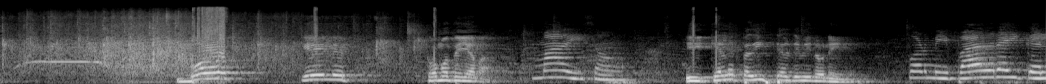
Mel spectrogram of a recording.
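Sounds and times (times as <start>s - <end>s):
audience applause: 0.0s - 4.4s
speech: 1.8s - 2.4s, 3.0s - 3.6s, 4.3s - 10.4s.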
